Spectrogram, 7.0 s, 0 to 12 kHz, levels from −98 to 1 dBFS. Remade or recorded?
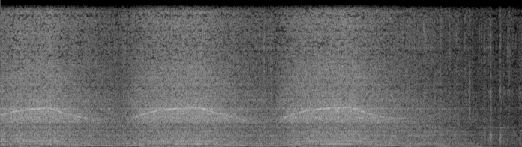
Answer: recorded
